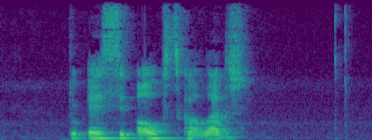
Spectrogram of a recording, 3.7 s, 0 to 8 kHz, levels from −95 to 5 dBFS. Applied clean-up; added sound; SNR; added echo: none; none; none; none.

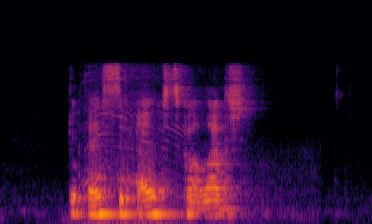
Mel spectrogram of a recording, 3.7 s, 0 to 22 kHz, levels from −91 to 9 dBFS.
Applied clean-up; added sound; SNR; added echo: neural separator model SepFormer DNS4.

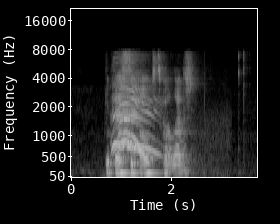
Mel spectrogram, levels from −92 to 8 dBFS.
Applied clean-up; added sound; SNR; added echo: none; Cheering; -2 dB; reverberation time 0.6 s.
